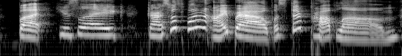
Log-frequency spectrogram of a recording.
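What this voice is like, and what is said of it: Valley Girl accent. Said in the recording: “said this in my accent ... It sounds very like Valley Girl”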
